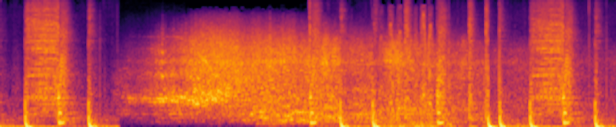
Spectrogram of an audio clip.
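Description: A hip-hop DJ set mixed on two turntables: a drum beat with kick and snare, whose bass drops out for about two seconds under a loud hissing wash before the beat comes back in.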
